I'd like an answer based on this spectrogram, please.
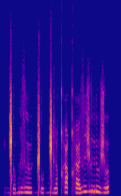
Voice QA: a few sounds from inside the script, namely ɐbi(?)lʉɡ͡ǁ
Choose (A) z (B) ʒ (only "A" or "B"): A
